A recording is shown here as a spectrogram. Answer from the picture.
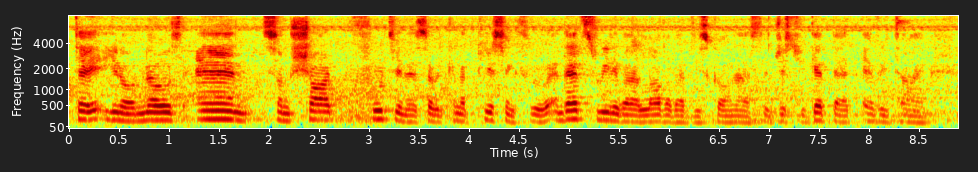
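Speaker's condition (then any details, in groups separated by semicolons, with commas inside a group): No condition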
